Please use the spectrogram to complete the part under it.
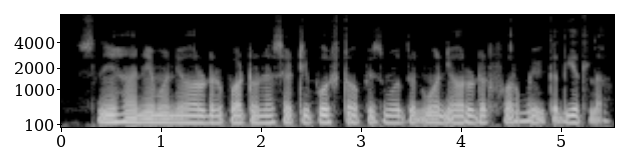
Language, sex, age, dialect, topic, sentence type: Marathi, male, 25-30, Northern Konkan, banking, statement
